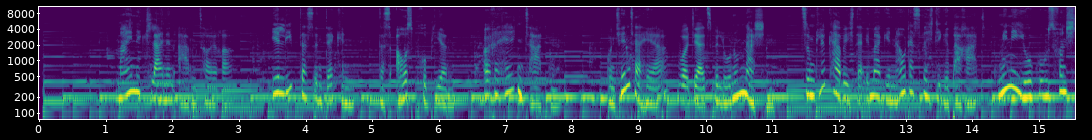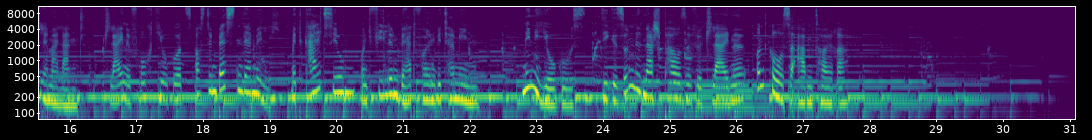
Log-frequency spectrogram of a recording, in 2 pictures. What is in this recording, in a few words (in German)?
Werbung Joghurts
